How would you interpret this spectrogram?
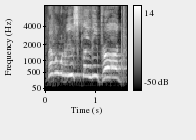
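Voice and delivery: very high, loud squeaky king; king calling eagerly to his old friend rook. Acted. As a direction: squeal it out like an excited little king. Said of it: "saw him and said".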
